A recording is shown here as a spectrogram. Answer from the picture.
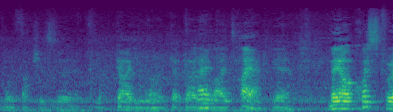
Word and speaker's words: Hayek: "Dear God, invisible hand, or spirit of Friedrich Hayek," is that how you pronounce his name? He's one of Thatcher's guiding lights. Hayek, yeah.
